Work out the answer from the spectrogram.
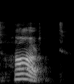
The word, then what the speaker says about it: heart: But in British, it's heart because R is silent. So if you see R in British English, so keep it is silent. Or not pronounce R in British English. But in American English, R is not silent. So you have to pronounce it.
